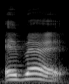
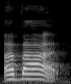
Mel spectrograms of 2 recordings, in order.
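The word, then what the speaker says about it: עבד: the letter ayin, bet, dalet, pronounced ibad, evad in Hebrew, avad in Aramaic.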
